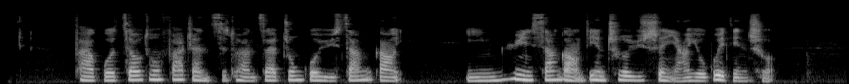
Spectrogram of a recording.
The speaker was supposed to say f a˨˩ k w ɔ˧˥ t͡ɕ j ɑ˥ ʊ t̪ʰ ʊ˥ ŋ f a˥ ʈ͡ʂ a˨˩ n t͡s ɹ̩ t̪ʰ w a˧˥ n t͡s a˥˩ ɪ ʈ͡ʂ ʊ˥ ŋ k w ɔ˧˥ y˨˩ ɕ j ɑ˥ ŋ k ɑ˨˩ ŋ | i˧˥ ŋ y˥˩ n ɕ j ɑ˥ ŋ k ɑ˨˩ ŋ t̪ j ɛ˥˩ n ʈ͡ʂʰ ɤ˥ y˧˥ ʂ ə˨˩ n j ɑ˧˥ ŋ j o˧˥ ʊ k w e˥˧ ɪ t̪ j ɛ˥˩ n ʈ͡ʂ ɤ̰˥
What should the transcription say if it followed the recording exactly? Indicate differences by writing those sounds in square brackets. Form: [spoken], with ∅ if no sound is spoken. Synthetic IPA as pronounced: f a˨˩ k w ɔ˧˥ t͡ɕ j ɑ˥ ʊ t̪ʰ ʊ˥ ŋ f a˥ ʈ͡ʂ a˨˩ n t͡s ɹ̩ t̪ʰ w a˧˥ n t͡s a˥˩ ɪ ʈ͡ʂ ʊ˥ ŋ k w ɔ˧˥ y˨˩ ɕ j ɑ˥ ŋ k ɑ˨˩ ŋ | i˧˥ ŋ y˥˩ n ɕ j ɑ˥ ŋ k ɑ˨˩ ŋ t̪ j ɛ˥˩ n ʈ͡ʂʰ ɤ˥ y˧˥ ʂ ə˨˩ n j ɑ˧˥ ŋ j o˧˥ ʊ k w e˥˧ ɪ t̪ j ɛ˥˩ n [ʈ͡ʂʰ] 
